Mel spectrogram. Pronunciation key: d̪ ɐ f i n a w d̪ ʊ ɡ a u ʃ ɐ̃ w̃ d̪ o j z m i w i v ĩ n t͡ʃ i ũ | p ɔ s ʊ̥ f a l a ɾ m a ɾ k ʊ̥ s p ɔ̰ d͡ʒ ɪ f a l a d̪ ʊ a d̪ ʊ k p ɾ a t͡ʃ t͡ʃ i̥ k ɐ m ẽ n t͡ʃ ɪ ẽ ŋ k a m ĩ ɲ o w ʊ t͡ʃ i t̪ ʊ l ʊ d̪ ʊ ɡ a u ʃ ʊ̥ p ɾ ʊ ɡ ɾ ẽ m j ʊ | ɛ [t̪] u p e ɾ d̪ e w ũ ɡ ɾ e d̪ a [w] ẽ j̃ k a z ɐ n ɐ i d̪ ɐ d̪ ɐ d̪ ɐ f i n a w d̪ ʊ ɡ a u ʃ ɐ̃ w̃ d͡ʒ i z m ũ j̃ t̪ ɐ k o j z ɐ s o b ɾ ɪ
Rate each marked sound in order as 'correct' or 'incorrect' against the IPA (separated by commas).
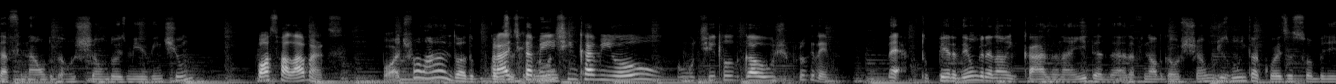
correct, correct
